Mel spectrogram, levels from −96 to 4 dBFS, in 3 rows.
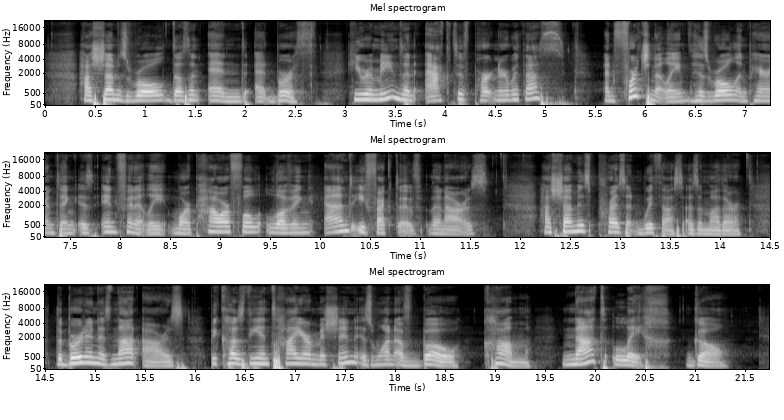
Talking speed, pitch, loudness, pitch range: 145 wpm, 195 Hz, -19 LUFS, 170-220 Hz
